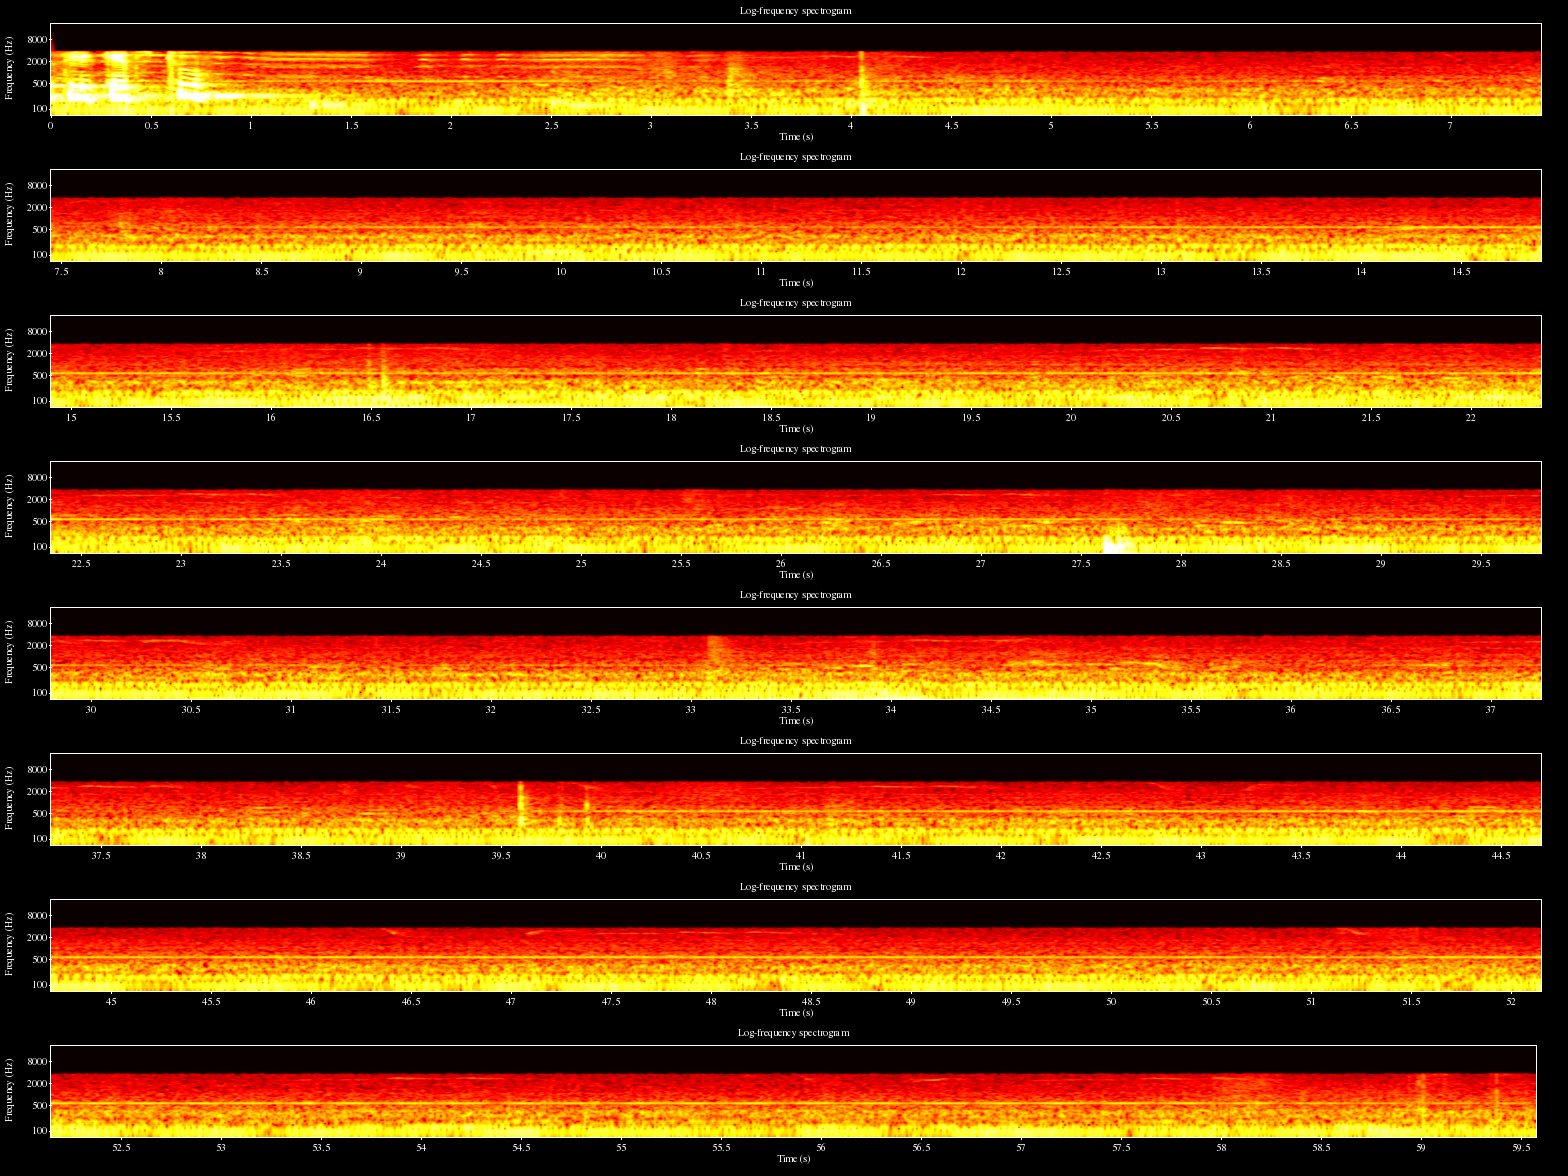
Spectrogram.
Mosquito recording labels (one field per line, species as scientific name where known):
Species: no mosquito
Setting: insect culture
